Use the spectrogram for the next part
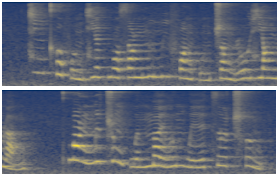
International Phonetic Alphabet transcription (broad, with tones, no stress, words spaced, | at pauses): t͡ɕi˥ŋkʰɤ˥˩fɤ˨˩ŋ ɕjɛ˥kwɔ˥˩sɑ˥ŋ mi˥˧mi˥˧ fɑ˥˩ŋpʊ˧˥ŋʈ͡ʂɑ˥˩ŋ ɻo˥ʊ̯ɕjɑ˥ŋɻa˨˩˦n | kʰwɑ˥˧ŋmi˥˧ʈ͡ʂʊ˥˩ŋ kwə˧˥nma˥˩ɪ̯lu˥ mwe˧˥ɪ̯t͡sɹ̩˥ʈ͡ʂʰɤ˥˩ŋ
